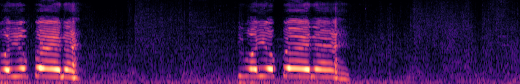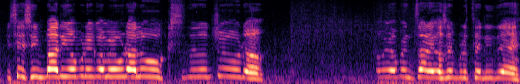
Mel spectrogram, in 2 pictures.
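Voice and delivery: high, sweet, pleading voice.

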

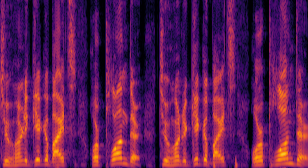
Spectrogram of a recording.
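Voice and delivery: very loud, high, threatening scream. Joking that his hard drive is chasing him, imitating it: mock screaming hard drive. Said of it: "basically screaming at me".

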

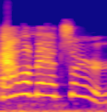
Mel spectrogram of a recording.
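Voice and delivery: high, loud, slow scream and shout.

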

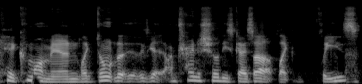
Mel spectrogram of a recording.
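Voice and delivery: hushed, pleading half-whisper. Half-whispering a plea to a character during a game: half-whispering. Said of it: "whisper to him".

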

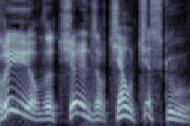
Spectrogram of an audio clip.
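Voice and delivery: bad Romanian accent, laid on, sing-song. Asked who he is, a guest character answers in a bad Bela Lugosi impression. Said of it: "not doing a bad Bela Lugosi impersonation".

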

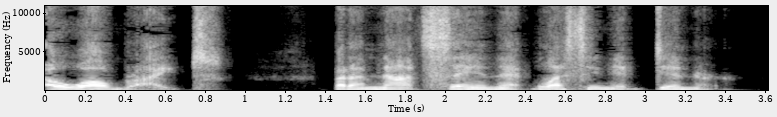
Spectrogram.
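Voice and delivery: put-on, grudging, grumbling voice. Retelling a daughter's reply about saying the dinner blessing: imitating a grumbling daughter. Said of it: "she grumbled at me".

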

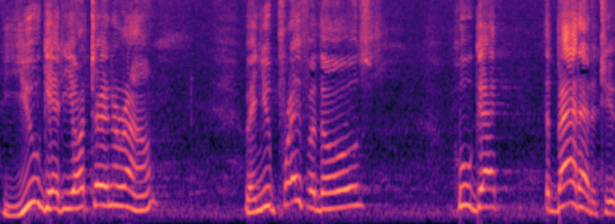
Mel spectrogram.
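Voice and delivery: very slow, halting, broken into pieces. A preacher repeating his point to the congregation, said slowly. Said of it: "Can I say it slow?".

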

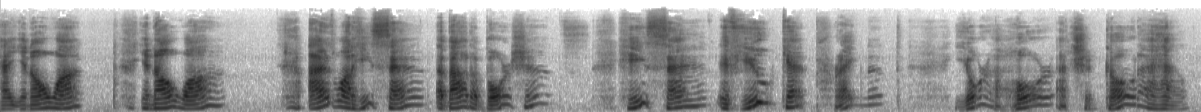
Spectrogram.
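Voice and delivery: slow, nasal voice, talking through the nose. Speaker retells what a woman said about Donnie, imitating a nasal voice. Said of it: "she talks to her nose".

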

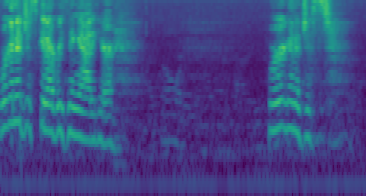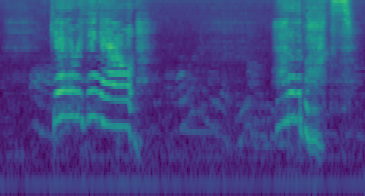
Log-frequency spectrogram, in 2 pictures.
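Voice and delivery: tired and out of breath. Speaker, winded from lifting something, talks to her viewers, tired and out of breath. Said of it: "I am so tired now".

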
